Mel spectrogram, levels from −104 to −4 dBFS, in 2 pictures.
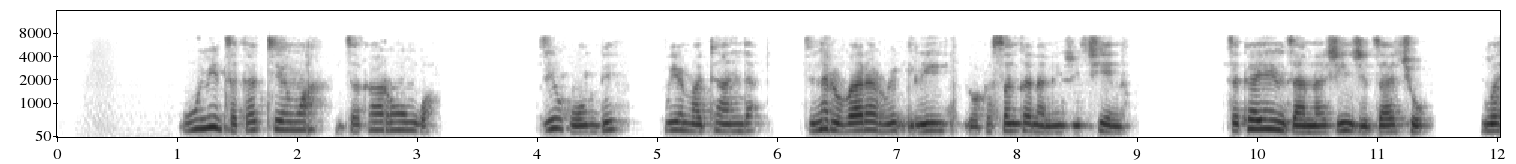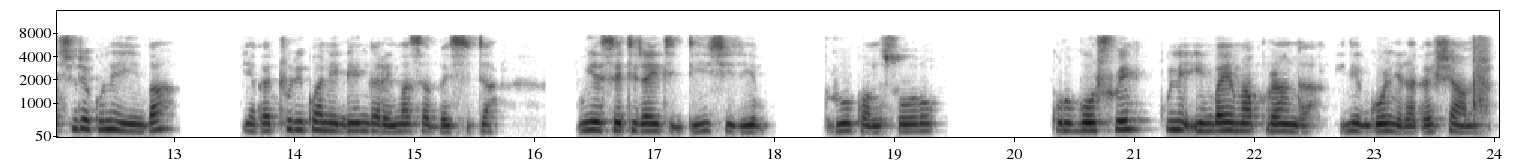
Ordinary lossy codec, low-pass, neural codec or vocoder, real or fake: AAC, 64 kbps; 7.2 kHz; codec, 16 kHz, 2 kbps, FunCodec, trained on Chinese and English, 25 frames a second; fake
